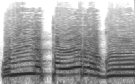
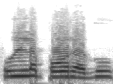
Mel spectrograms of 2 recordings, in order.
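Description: First: Louder, higher plea to go inside; raised urgent plea. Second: Said in the usual way. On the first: Acted. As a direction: beg him firmly to leave. Mother repeats louder to son. (உள்ள போ ரகு என்று உரத்த குரலில் கெஞ்சல்)

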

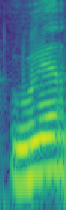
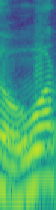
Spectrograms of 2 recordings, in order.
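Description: First: The wrong way, वेयर like "wear"; wrong pronunciation. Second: The correct वर, short and clipped; right pronunciation. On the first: Teacher shows the wrong वेयर to students. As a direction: say वेयर with a long "wear" sound. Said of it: "वेयर नहीं पढ़ेंगे". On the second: Teacher gives students the correct वर. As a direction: say वर short, like "wur". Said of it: "वर पढ़ेंगे". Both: Shown as a demonstration.

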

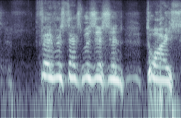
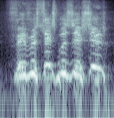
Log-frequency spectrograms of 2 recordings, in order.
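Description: First: High and slow, drawn out; mock delirious repeat. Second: High, slowed, dazed reply; mock delirious answer. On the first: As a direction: say it again like a dazed patient. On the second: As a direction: imitate the drowsy concussed cousin. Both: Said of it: "He goes".

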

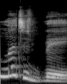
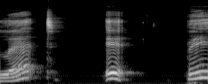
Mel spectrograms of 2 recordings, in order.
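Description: First: Said in the usual way. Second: Let, it, be, each on its own; slow teacher model of "Let it be"; word by word. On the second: Shown as a demonstration. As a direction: pause between the words of "Let it be". Teacher repeats phrase word by word.

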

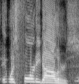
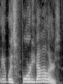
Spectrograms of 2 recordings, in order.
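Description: First: Loud, drawn-out, raised pitch; exasperated yell. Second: Higher pitch, less forceful than a yell; insistent repeat. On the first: Boyfriend defending the upgrade price to his girlfriend, slow exasperated yell. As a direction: belt it out slowly in exasperation. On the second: Boyfriend repeating the price to his doubting girlfriend, insistent. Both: Retold or imitated.

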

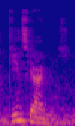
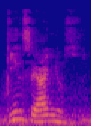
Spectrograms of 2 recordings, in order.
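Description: Both takes have the same delivery.

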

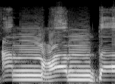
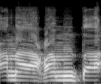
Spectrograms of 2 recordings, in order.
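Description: First: আনআমতা with a silent-vowel nun, no extra vowel; sakin nun. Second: আনাআমতা with a vowel after the nun; wrong ana-amta. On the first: Teacher models আনআমতা with sakin on nun. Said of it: "নুনের উপর সাকিন". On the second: Teacher mimics the mistaken আনাআমতা. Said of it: "অনেকে বলে আনাআমতা". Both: Shown as a demonstration.

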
